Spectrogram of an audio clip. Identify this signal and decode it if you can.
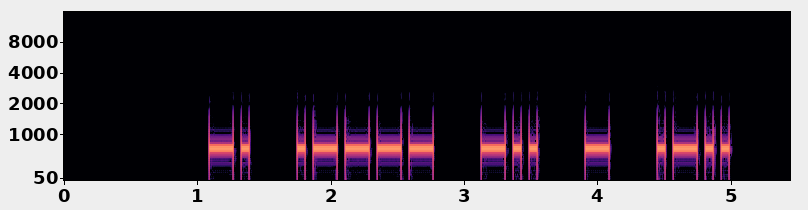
Morse code, heard as a keyed tone, about 20 wpm, spaced as for 15 wpm, 700 Hz. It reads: N1DTL
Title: 122 Lesson 20g - Number 3 - Call Signs 20wpm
